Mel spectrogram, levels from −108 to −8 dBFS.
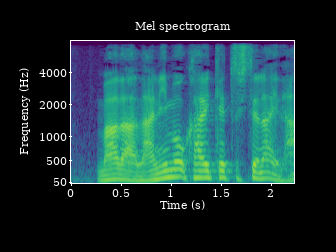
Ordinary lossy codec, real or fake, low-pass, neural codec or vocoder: none; real; 7.2 kHz; none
